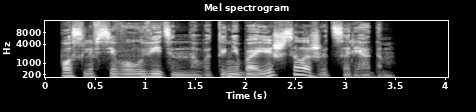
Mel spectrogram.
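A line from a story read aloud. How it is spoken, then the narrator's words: Barely audible murmur. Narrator (Russian): Едва слышно пробормотал он мне в волосы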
